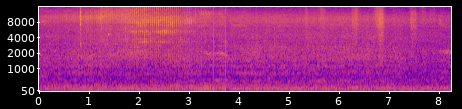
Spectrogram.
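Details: 2008 Suzuki Bolan/Carry pickup after fixing poor pickup and missing by setting distributor timing and carburettor jet: steady even low idle rumble with no misses or stumbles over street noise; timing correct, running smoothly.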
